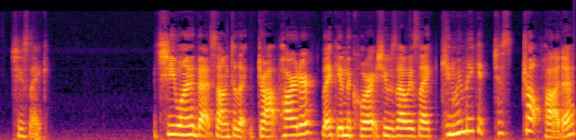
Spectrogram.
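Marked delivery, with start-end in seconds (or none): 5.6-7.2 put-on higher-pitched British accent. Retelling what the speaker's London-based manager kept asking, imitating Liz's British accent. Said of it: "she's always like with her like British accent".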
